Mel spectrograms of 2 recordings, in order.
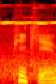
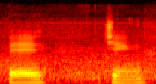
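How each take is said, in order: First: It starts with P and ends in king. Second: It starts with B and ends in jing. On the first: This is the old English reading of the name. The speaker calls it wrong. "in English we just read it as Peking" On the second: This is how the name should be pronounced. The speaker calls it right. "the way it should be pronounced"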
